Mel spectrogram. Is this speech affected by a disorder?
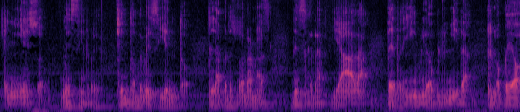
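Yes: total laryngectomy; laryngeal cancer.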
